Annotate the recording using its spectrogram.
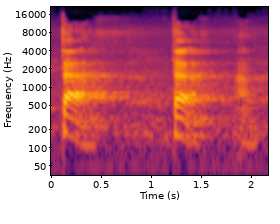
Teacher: Tekankan sedikit kerana sifatnya syiddah dan hamas kata. Berangin. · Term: huruf ta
